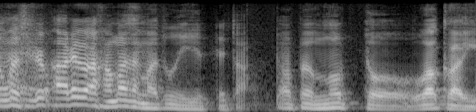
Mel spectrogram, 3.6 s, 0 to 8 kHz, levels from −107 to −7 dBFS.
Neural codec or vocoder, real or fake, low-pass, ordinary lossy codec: codec, 16 kHz, 1 kbps, FunCodec, trained on Chinese and English, 50 frames a second; fake; 7.2 kHz; none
